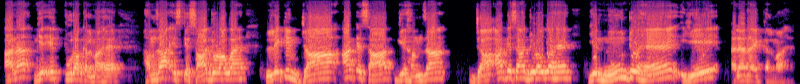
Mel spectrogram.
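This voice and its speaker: A man's voice: high voice, expressive, slow, sharp tone. Patient man teaching Quran reading. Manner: patient, repetitive explaining with frequent "theek hai". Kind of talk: explanatory online lesson.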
